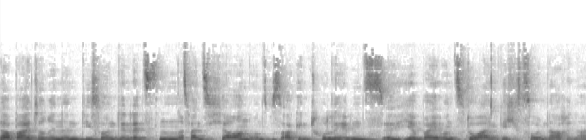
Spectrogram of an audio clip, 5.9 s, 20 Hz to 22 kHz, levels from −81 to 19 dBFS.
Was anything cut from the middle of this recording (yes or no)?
yes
